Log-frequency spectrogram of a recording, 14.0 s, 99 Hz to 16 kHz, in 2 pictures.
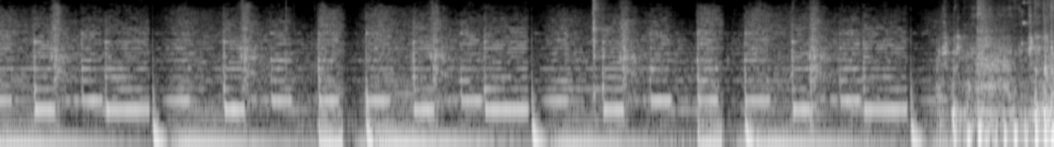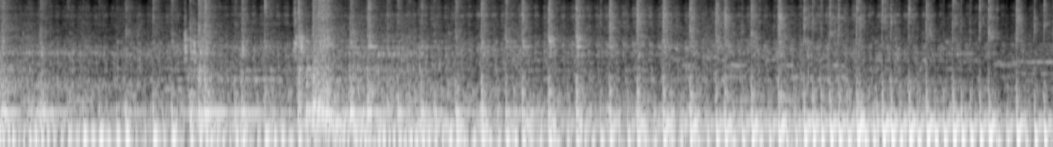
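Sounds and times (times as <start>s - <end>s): two-stroke motorcycle engine: 6.2s - 14.0s.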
